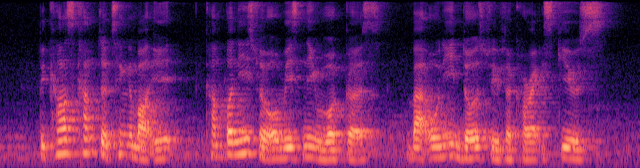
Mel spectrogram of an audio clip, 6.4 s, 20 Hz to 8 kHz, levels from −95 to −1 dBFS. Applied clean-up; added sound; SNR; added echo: none; none; none; none.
